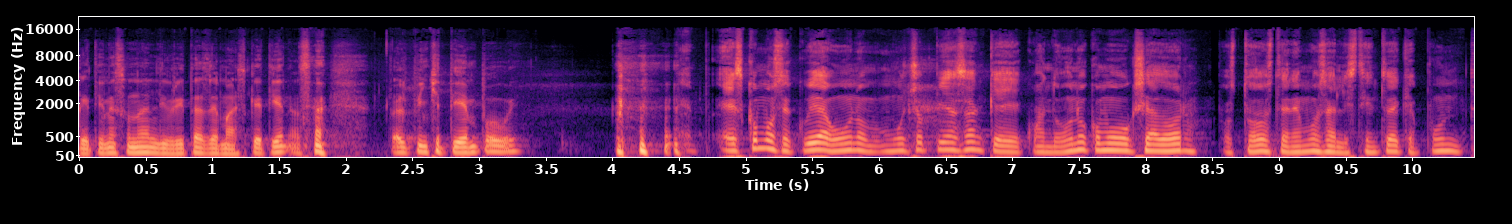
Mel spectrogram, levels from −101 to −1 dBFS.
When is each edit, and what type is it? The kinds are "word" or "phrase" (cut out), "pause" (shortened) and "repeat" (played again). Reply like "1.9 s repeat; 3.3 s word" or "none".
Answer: 8.5 s pause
